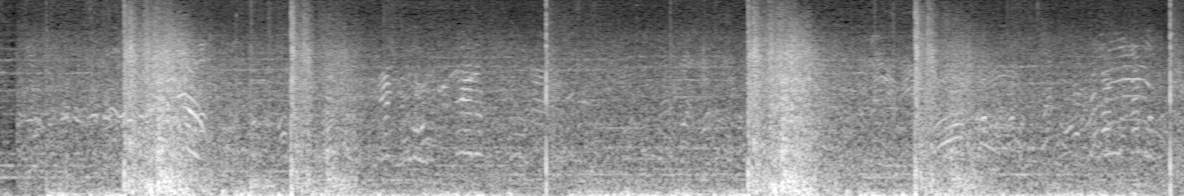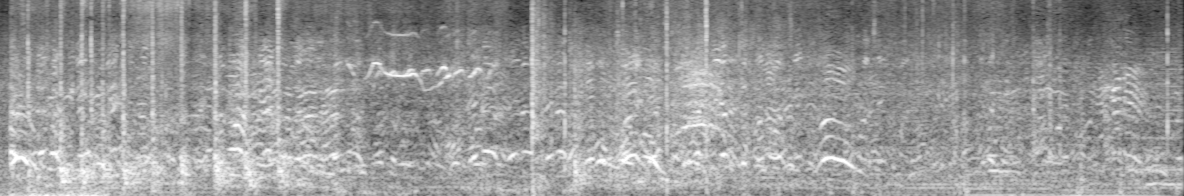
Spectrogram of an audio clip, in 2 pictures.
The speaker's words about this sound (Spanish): un momento a otro empezaron a sonar, sonaron dos bombas de aturdimiento y luego vinieron gases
